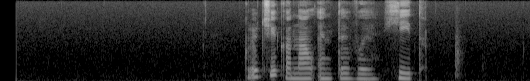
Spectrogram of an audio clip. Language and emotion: Russian, sad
